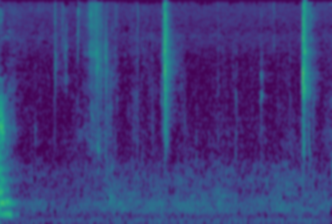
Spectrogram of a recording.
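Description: A person chewing a mouthful of watermelon, with a few faint, soft mouth clicks spread across the moment.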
